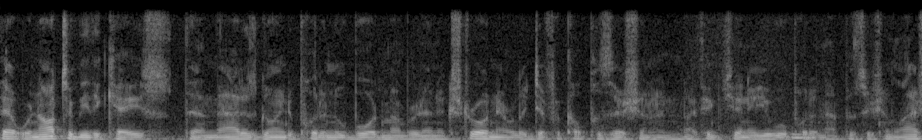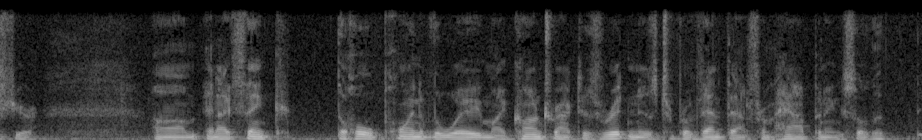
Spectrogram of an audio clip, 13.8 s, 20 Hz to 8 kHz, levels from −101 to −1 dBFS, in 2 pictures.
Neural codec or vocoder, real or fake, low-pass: none; real; 7.2 kHz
